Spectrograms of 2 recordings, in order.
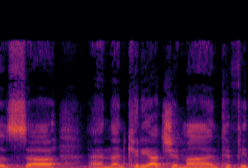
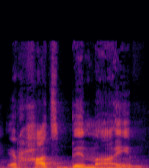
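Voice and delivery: normal talking voice

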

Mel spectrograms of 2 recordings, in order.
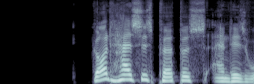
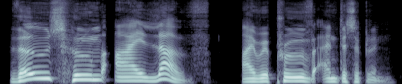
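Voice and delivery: "love" drawn out slowly and leaned on; slow the line down and weigh "love"; stress on love; slower than usual. Shown as a demonstration. Preacher quoting scripture, slow weight on "love". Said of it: "Emphasis added".

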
